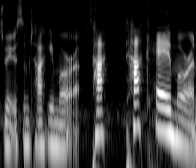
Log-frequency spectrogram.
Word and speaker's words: Takemura: Takemura, not Takimura.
